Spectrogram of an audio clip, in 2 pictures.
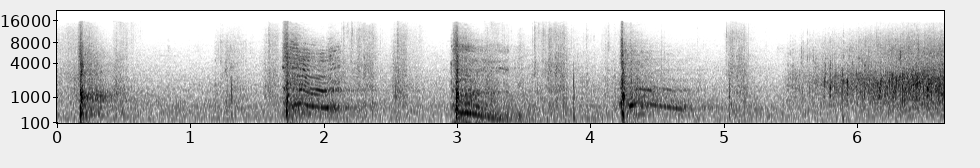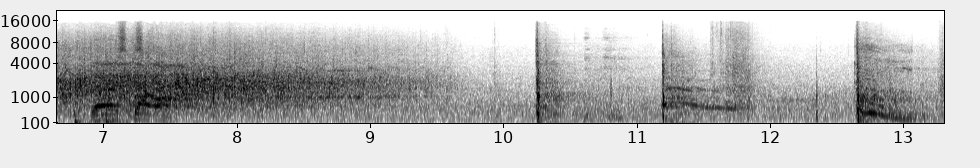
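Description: A tennis ball is struck sharply back and forth with rackets.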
